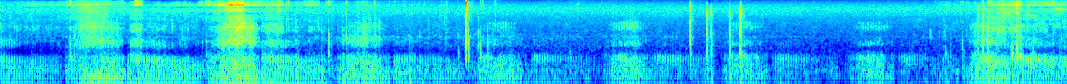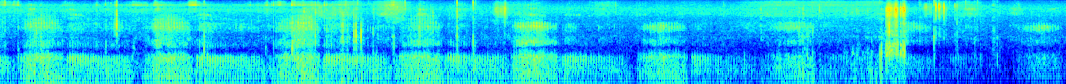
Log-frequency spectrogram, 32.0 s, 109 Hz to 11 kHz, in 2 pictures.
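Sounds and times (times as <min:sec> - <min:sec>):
cat snoring: 0:00.0 - 0:31.9.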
